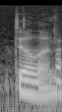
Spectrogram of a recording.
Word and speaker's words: Dylan: Dylan. – Okay. – Dylan, okay. – Okay. – So we have two songs. They of course are not Dylan songs, but at least this way you get some taste of how these two singers sang.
